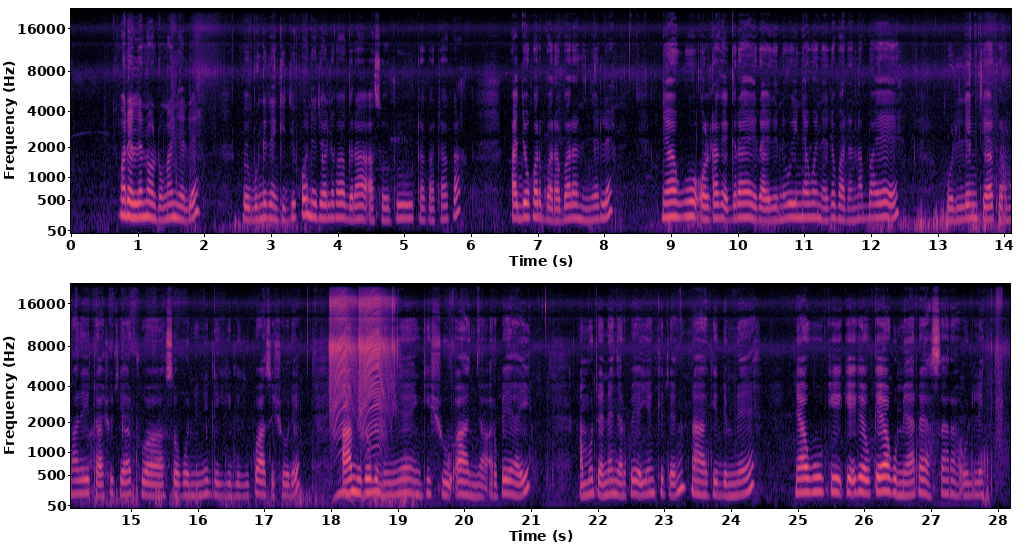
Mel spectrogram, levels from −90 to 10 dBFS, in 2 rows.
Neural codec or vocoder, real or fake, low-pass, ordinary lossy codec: none; real; none; none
